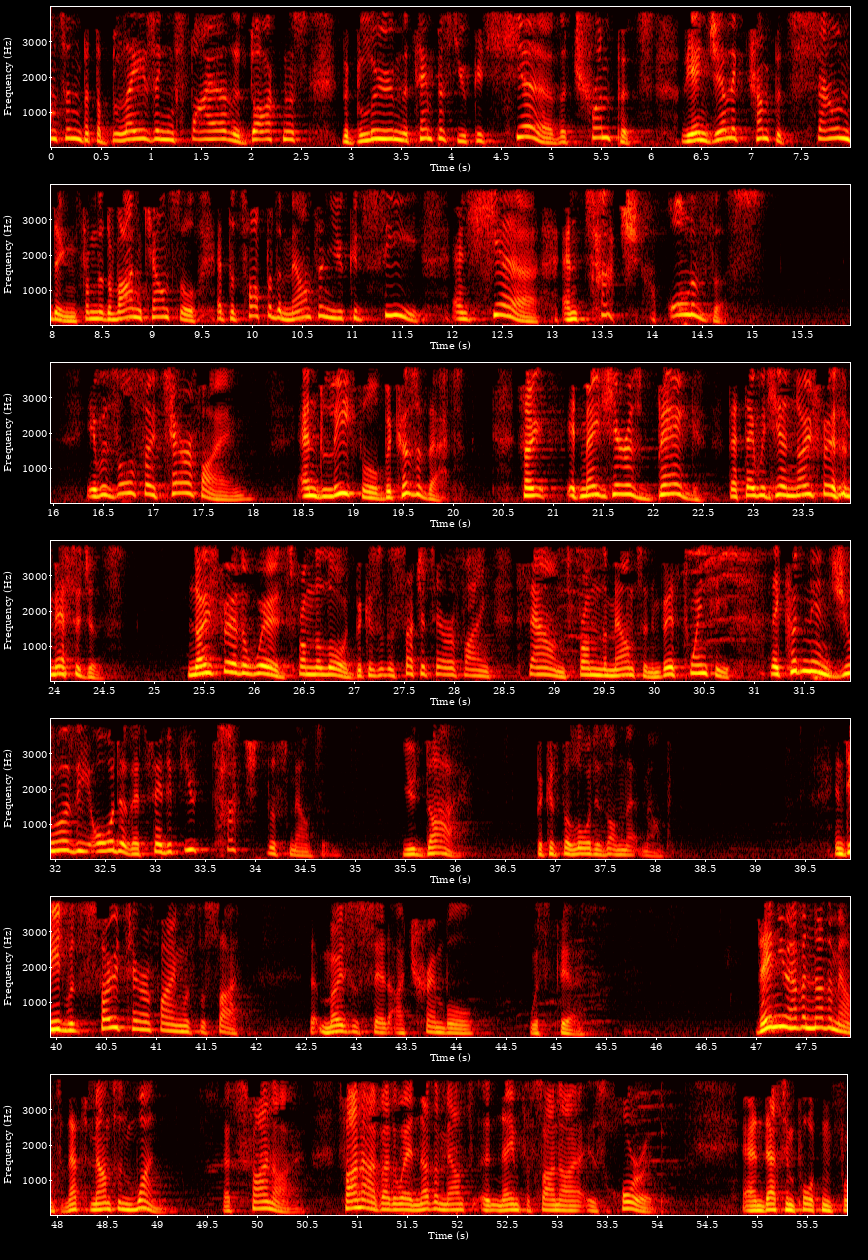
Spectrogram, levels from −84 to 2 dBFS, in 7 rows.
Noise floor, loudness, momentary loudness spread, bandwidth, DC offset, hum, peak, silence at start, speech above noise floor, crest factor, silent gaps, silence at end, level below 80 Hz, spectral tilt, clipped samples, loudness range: -69 dBFS; -28 LUFS; 14 LU; 4 kHz; under 0.1%; none; -10 dBFS; 0 s; 41 dB; 20 dB; none; 0 s; -62 dBFS; -6.5 dB/octave; under 0.1%; 7 LU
